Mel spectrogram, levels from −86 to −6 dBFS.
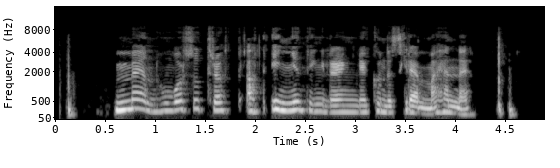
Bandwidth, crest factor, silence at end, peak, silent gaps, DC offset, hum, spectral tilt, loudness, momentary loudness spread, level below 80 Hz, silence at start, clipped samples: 9 kHz; 20 dB; 0.3 s; -6 dBFS; 1.78-1.82 s, 4.24-4.36 s; under 0.1%; none; -5 dB/octave; -25 LUFS; 12 LU; -70 dBFS; 0.1 s; under 0.1%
